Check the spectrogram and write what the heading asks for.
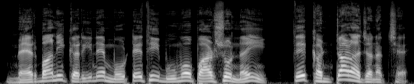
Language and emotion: Gujarati, disgusted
